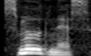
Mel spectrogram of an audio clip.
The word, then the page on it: smoothness: British English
